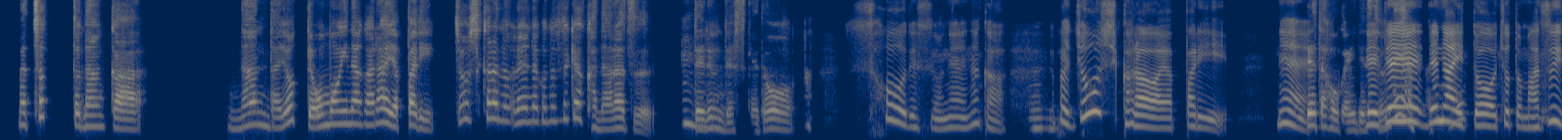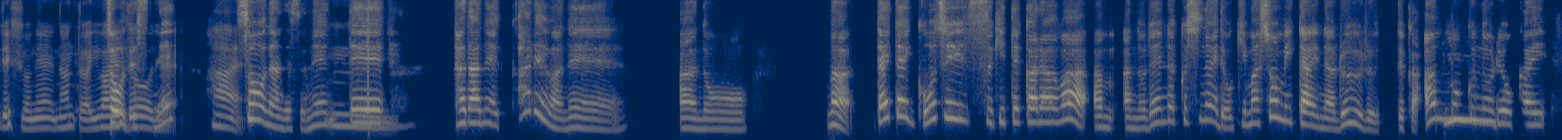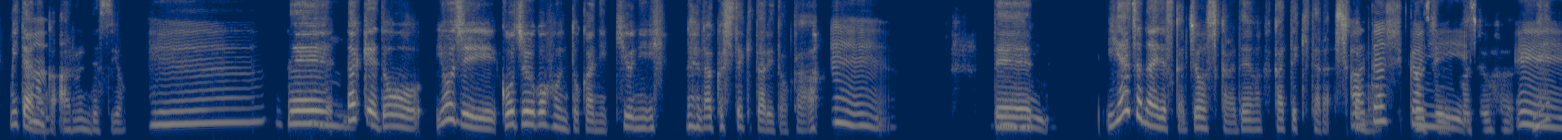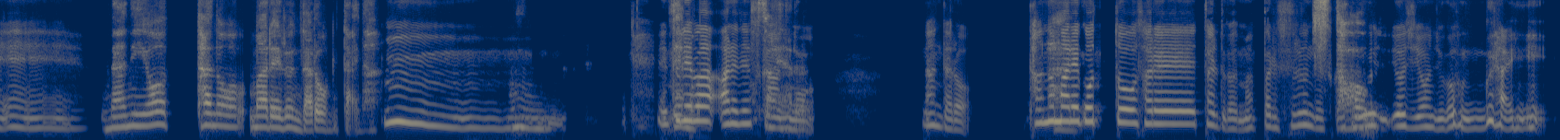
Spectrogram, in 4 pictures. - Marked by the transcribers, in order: other background noise
- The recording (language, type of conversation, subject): Japanese, advice, 職場や家庭で頻繁に中断されて集中できないとき、どうすればよいですか？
